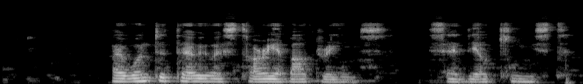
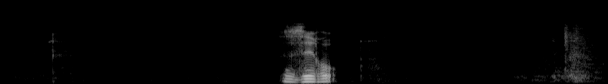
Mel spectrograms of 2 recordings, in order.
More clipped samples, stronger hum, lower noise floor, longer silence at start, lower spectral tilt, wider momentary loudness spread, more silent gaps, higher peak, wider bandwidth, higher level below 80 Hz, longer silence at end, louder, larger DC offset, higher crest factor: neither; neither; second, -69 dBFS vs -75 dBFS; second, 1.1 s vs 2.85 s; second, -4.5 dB/octave vs -6.5 dB/octave; second, 9 LU vs 23 LU; neither; first, -4 dBFS vs -8 dBFS; first, 9.2 kHz vs 7.2 kHz; first, -56 dBFS vs -74 dBFS; second, 0.1 s vs 0.25 s; first, -22 LUFS vs -26 LUFS; neither; second, 18 dB vs 26 dB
